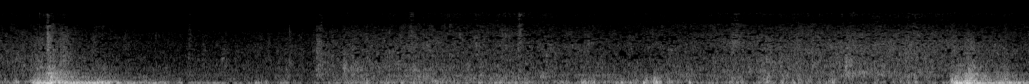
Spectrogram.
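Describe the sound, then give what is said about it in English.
Heavy storm wind and churning seas roar steadily against a cruise ship, heard from crew quarters just destroyed by the storm, with deep rumbling and loud buffeting gusts surging near the start and again at the end. No voices. “That's from crew quarters that just got destroyed by the storm.”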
